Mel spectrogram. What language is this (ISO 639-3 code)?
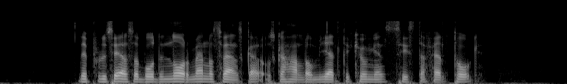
swe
